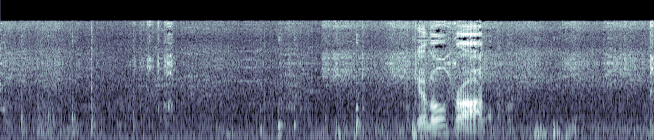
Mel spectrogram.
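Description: Reeds brush and scrape against the side of a boat.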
